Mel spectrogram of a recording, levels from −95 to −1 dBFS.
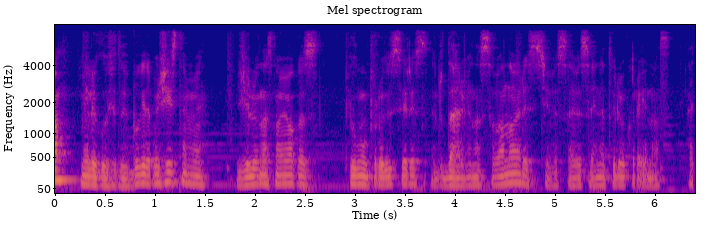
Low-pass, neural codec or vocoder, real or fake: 7.2 kHz; none; real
